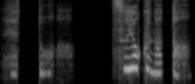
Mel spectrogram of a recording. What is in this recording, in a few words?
growth, jp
